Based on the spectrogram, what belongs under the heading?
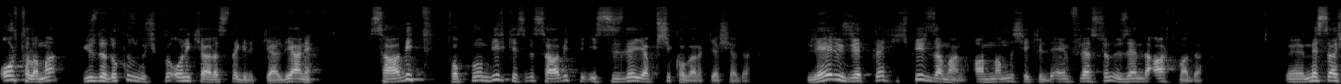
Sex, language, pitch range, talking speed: male, Turkish, 125-175 Hz, 135 wpm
